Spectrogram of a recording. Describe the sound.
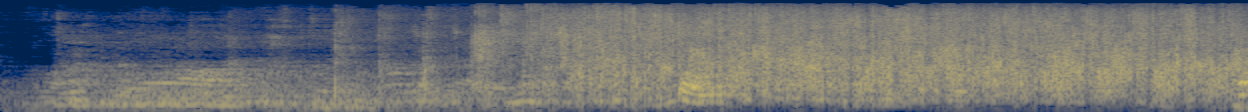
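An audience breaks into clapping that swells into a loud, dense, steady wash of applause lasting several seconds, with a voice briefly audible at the start before the clapping takes over.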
